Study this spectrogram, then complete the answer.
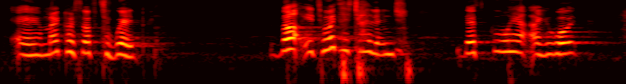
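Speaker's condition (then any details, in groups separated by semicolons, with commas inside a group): Cerebral palsy; hand use and movement control affected; steadies left hand with right, types on phone and laptop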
